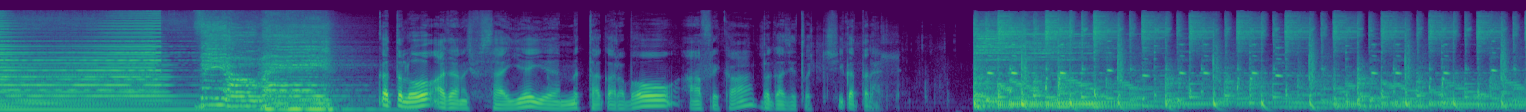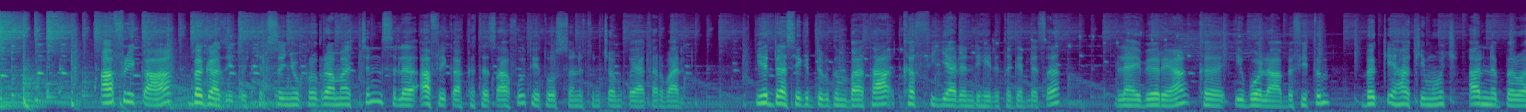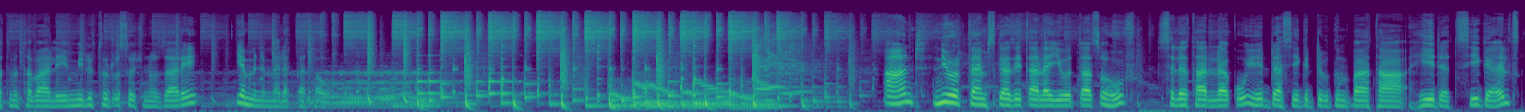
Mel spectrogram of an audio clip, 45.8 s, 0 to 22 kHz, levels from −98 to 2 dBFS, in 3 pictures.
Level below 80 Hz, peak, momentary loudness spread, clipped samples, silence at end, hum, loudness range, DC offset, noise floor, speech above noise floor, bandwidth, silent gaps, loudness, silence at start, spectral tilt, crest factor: -46 dBFS; -8 dBFS; 14 LU; under 0.1%; 0.1 s; none; 9 LU; under 0.1%; -68 dBFS; 38 dB; 15.5 kHz; none; -30 LUFS; 0 s; -4 dB/octave; 22 dB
